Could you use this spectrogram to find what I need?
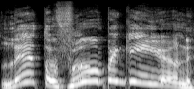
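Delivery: very high, stretched-out cowboy drawl, yee-haw style. Recounting a story's events, voicing Scarecrow Bob's line in his yee-haw voice. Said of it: "he's got a sort of yee-haw yeah".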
